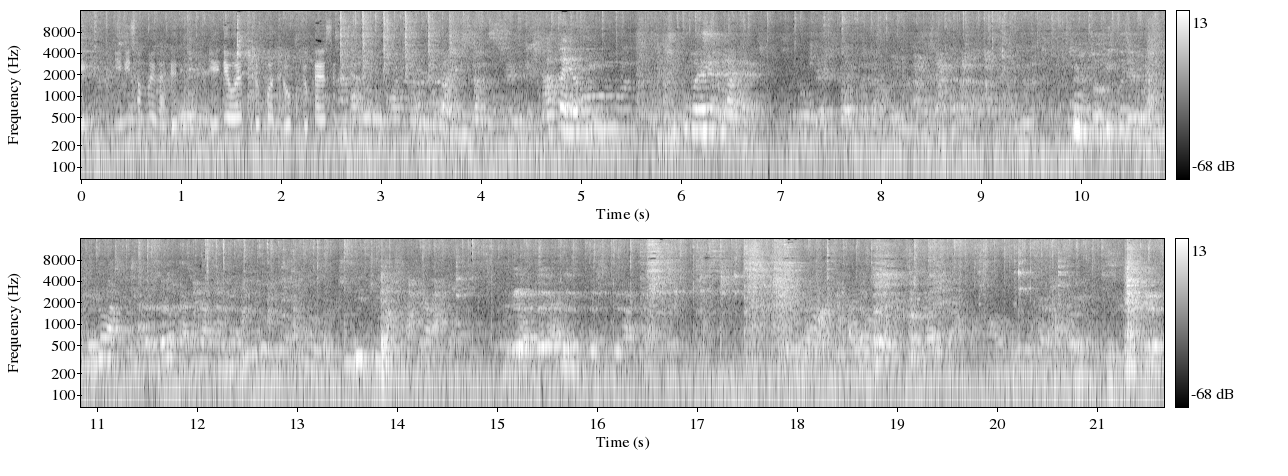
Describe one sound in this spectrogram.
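Meat sizzles softly on a grill.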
